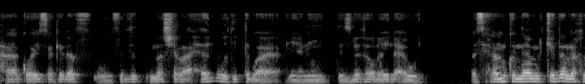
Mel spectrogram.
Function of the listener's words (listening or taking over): listening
